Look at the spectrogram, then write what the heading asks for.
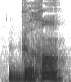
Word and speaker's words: grand: Grand. Final D not pronounced.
